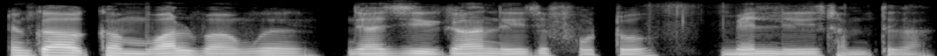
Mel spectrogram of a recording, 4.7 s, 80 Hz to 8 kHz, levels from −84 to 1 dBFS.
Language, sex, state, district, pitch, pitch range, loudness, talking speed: Wancho, male, Arunachal Pradesh, Longding, 115 Hz, 110-120 Hz, -19 LUFS, 155 wpm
